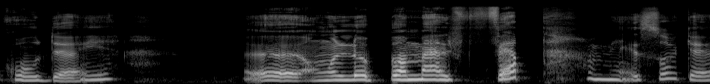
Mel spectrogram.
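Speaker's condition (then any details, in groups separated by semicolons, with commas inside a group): Friedreich's ataxia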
